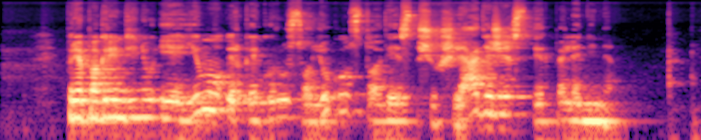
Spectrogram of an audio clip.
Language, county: Lithuanian, Tauragė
